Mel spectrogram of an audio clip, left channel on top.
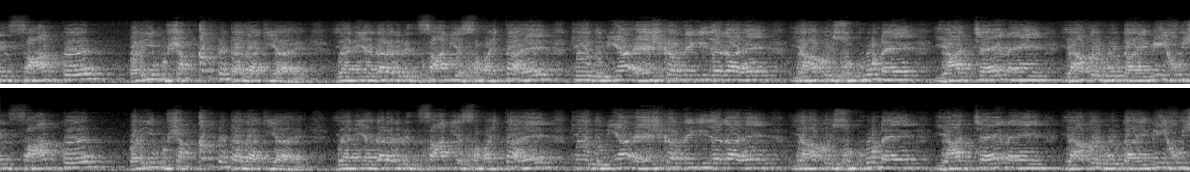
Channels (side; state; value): both; normal; correlation 0.50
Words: انسان کو بڑی مشقت میں پیدا کیا ہے، یعنی اگر انسان یہ سمجھتا ہے کہ یہ دنیا عیش کرنے کی جگہ ہے، یہاں کوئی سکون ہے، یہاں چین ہے، یہاں کوئی وہ دائمی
